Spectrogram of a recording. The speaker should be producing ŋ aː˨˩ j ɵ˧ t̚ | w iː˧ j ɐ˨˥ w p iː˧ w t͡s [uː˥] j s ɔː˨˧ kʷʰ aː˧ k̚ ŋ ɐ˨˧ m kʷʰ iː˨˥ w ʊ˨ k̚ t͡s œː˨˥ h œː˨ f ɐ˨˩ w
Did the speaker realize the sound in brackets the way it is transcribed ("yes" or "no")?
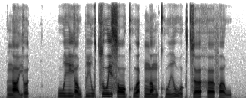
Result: yes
